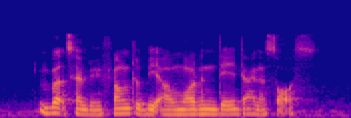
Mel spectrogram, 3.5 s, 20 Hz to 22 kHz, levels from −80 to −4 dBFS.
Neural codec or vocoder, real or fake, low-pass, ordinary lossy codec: codec, 16 kHz, 2 kbps, X-Codec, HuBERT features, trained on general audio; fake; none; none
